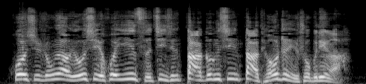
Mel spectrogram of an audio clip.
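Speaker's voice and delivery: high, loud TV commentator; Pan Lin, lighthearted. A narrator's reading. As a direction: chatter excitedly like a match commentator. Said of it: "潘林笑道，语态轻松".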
